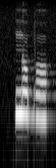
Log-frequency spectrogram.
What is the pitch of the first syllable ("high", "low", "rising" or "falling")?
high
